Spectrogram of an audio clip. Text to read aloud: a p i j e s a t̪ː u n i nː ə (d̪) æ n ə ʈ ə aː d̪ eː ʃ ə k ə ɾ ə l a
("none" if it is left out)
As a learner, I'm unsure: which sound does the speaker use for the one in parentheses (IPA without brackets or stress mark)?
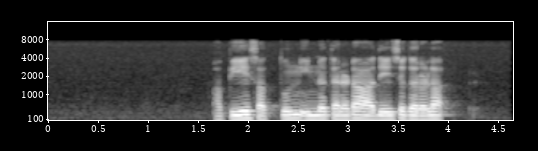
t̪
